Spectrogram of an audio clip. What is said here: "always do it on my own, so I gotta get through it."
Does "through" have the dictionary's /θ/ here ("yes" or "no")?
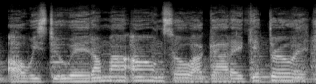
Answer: yes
